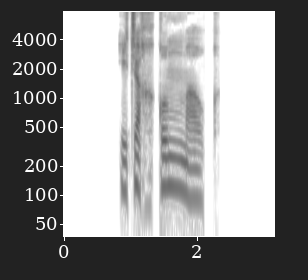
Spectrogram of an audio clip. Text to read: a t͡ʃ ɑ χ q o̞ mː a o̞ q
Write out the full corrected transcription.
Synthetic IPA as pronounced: i t͡ʃ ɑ χ q o̞ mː a o̞ q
